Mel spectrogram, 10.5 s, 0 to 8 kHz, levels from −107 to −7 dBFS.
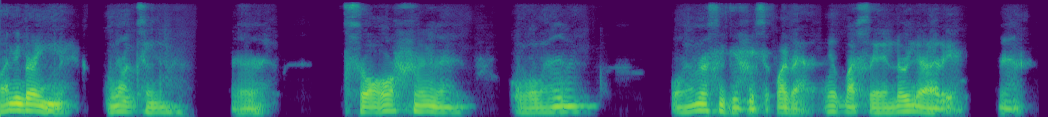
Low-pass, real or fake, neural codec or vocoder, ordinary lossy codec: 7.2 kHz; fake; codec, 16 kHz, 1 kbps, FreqCodec, larger model; none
